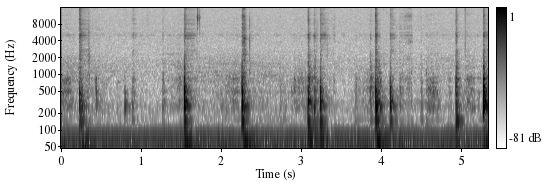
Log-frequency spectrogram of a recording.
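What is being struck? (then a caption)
Plaster block scraped with a metal pick. A metal pick scratches and scrapes at a solid white plaster fossil excavation block turned in the hand, giving a series of short, dry scraping ticks that die away almost at once. A steady low hum runs underneath throughout.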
